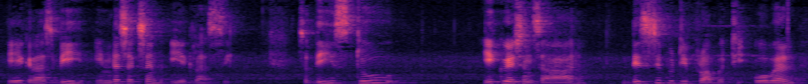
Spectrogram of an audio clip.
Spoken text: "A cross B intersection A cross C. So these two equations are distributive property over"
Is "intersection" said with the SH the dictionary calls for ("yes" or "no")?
no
